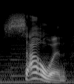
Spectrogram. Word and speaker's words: Samhain: origins of Halloween are within sin which is spelled samhan which is one of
